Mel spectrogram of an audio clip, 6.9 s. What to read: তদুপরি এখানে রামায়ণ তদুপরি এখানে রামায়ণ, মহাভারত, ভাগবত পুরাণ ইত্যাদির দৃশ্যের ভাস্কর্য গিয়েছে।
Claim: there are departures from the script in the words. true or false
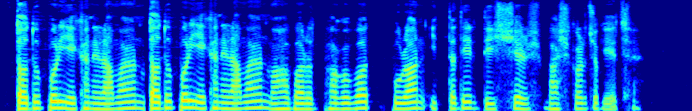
false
